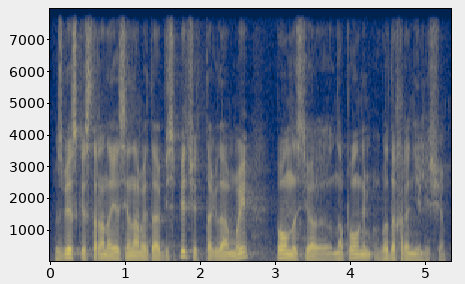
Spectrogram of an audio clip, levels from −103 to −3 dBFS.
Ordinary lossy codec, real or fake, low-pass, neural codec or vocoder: none; real; none; none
